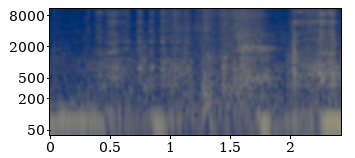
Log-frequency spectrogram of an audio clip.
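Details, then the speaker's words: 2008 Nissan Versa that stalled, with the belt off and the A/C clutch pulley locked solid: slow scraping rub as the compressor shaft is turned by hand, but it spins; clutch and pulley suspected rather than the compressor; A/C compressor shaft rubbing. "you can hear it rubbing but it does spin that is good news meaning the compressor hopefully is still fine if the shaft spins we just need to replace the clutch in the pulley itself"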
